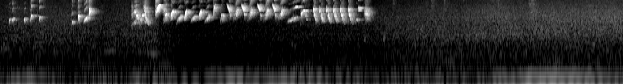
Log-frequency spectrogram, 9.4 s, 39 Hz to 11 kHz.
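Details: European goldfinch in the 2016 internet World Championship in Goldfinch Song. A few high chirps open into a rapid, rhythmic run of tinkling, trilled notes lasting several seconds, then the bird falls silent while faint background noise continues.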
